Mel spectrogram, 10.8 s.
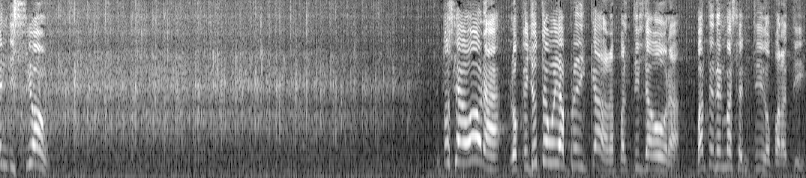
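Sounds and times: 
audience applause: 0.0s - 5.6s
speech: 0.4s - 0.8s, 5.9s - 10.7s.

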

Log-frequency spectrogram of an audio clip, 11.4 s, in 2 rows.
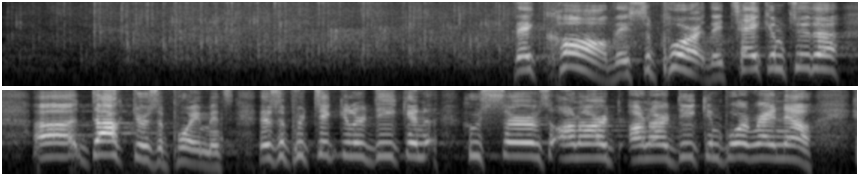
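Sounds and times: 
audience applauding: 0.0s - 4.7s
speech: 3.4s - 11.4s.

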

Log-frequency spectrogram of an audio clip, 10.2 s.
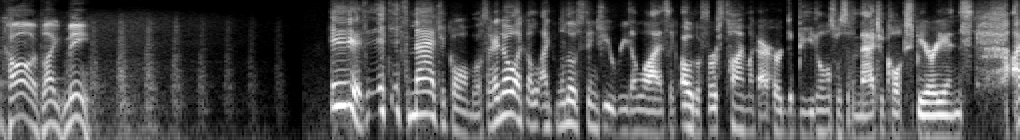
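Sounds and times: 
speech: 0.0s - 1.0s, 3.3s - 10.1s
low rumble: 0.0s - 2.9s
steam engine chuffing: 0.0s - 3.0s.

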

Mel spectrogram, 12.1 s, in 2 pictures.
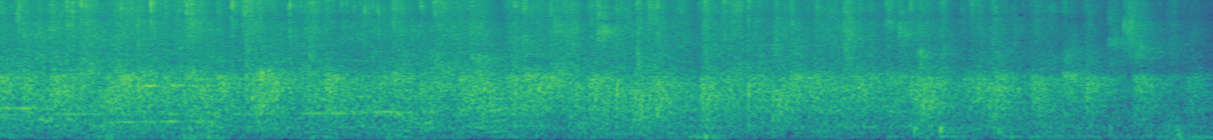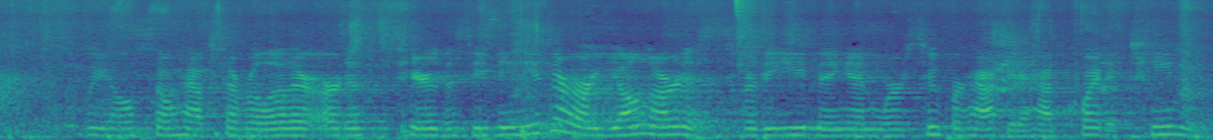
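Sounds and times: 
audience applause: 0.0s - 6.1s
speech: 7.1s - 12.1s.

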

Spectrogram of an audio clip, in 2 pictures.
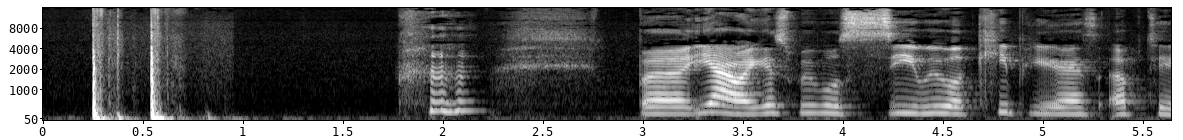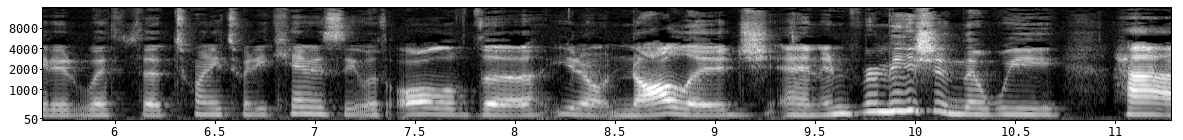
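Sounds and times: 
knocking on wood: 0.2s - 0.9s
speech: 1.9s - 11.2s.

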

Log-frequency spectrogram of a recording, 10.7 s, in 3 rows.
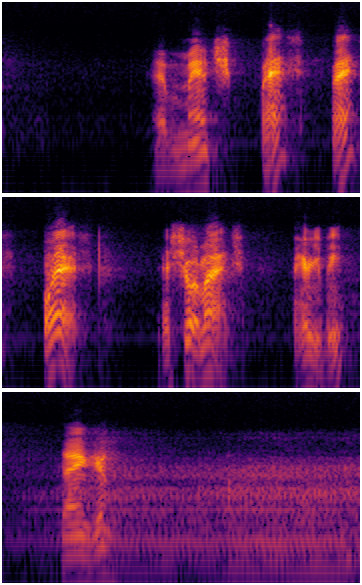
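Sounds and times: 
speech: 1.5s - 4.5s, 5.2s - 7.1s, 7.7s - 8.4s
car engine pulling up at a gas station: 7.4s - 10.7s.

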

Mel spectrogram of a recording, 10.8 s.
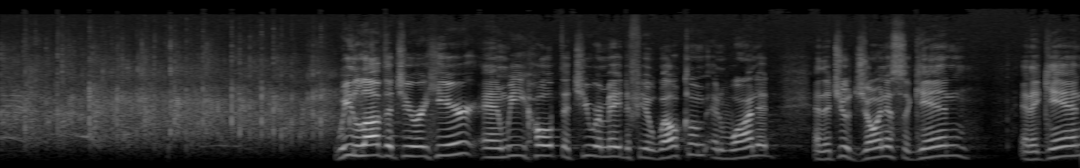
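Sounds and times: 
church congregation applauding its guests: 0.0s - 3.9s
speech: 3.4s - 10.7s.

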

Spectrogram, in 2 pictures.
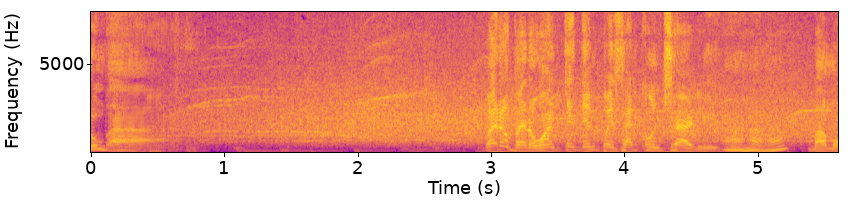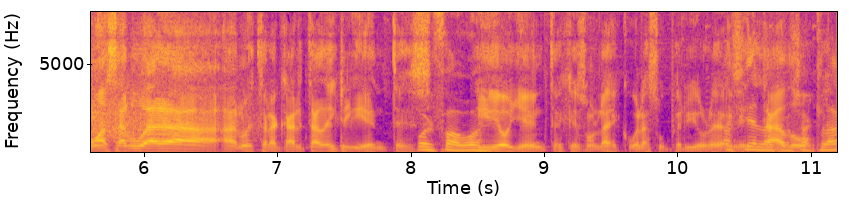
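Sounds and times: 
speech: 0.0s - 0.6s, 3.0s - 11.1s
applause: 0.0s - 7.2s.

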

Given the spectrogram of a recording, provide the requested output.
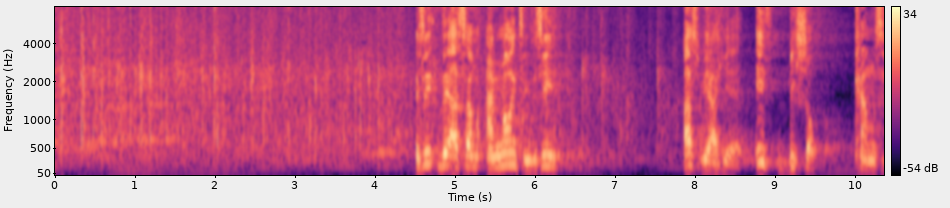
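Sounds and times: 
hand clapping: 0.0s - 8.0s
speech: 4.5s - 6.4s, 7.9s - 10.3s.

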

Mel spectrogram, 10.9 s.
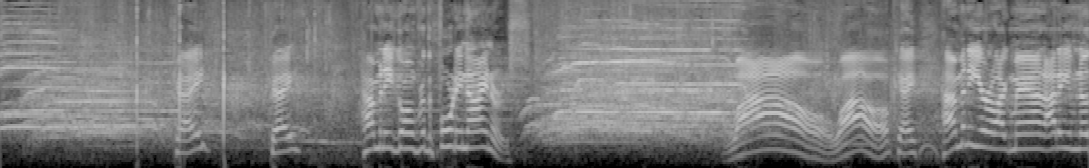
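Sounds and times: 
audience cheering and whooping: 0.0s - 3.5s, 5.2s - 9.0s
speech: 1.8s - 5.3s, 7.3s - 10.8s.

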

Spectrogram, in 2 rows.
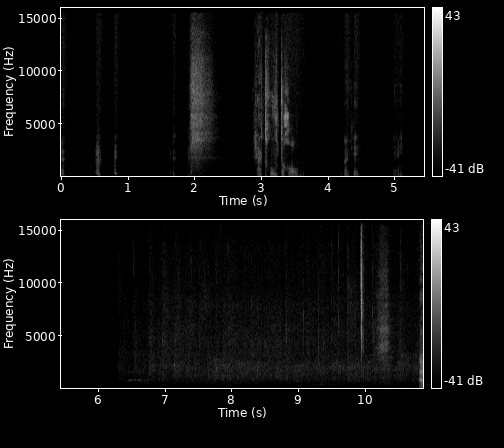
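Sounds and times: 
speech: 3.1s - 5.2s
person clapping their own hands: 6.3s - 10.8s.

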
